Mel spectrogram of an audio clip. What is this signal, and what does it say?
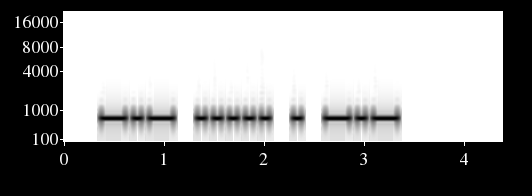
Morse code, heard as a keyed tone, about 15 wpm, 700 Hz. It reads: K5EK
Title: USA Call Signs - 4 Characters - Repeated 3x - 15wpm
